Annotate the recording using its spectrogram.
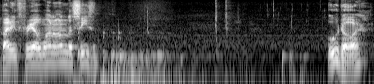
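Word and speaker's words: Ujdur: Udor, Jay is silent, on the mound.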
